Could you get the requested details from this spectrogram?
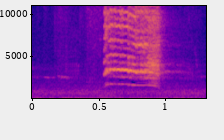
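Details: Harsh, buzzy squawk from one of three to five wild blue jays fighting a territorial battle in a backyard tree; a single loud, rasping, richly layered note of about half a second, standing alone over quiet background.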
